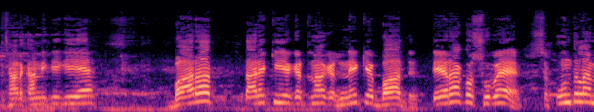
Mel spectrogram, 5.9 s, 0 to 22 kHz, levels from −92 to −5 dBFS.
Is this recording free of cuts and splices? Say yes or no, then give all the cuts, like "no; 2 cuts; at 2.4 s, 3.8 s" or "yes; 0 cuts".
yes; 0 cuts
